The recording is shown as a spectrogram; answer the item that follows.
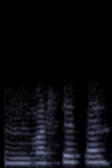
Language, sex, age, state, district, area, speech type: Maithili, female, 18-30, Bihar, Madhubani, urban, conversation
